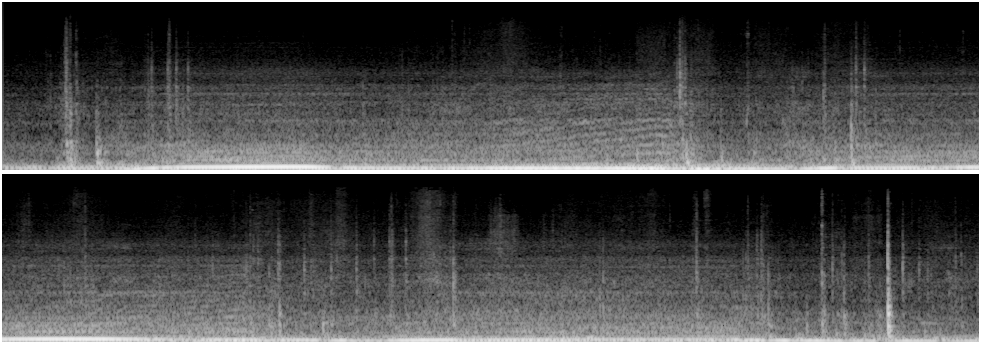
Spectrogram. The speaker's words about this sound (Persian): داریم میرسیم چرا انقدر شلوغه چه خبره یه جا پارک پیدا کن آه همینجا خوبه ببینم بلدی پارک کنی یا نه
